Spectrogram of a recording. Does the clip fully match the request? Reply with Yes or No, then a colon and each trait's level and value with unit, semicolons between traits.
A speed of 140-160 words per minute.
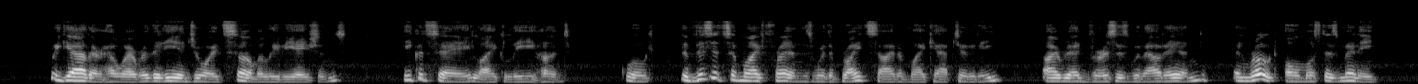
Yes: average, 150 wpm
